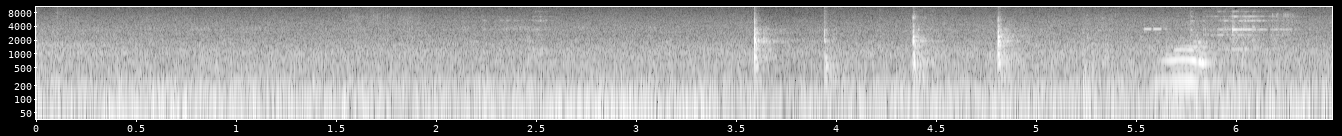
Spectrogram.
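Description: Four short, sharp knocks a little under half a second apart, over a steady background hum, with a voice starting just before the end.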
